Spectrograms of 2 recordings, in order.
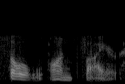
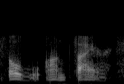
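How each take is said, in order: Both takes have the same delivery.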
